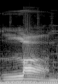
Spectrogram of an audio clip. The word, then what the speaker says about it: Ran: They were pronounced Lan with an L. It was L-A-N as its pronunciation, but it was still spelled R-A-N.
